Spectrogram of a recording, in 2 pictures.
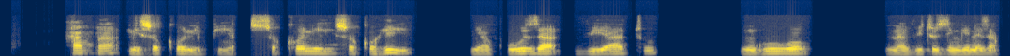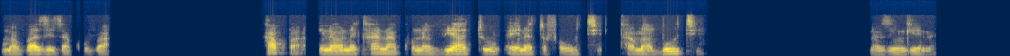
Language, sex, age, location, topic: Swahili, male, 25-35, Wajir, finance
